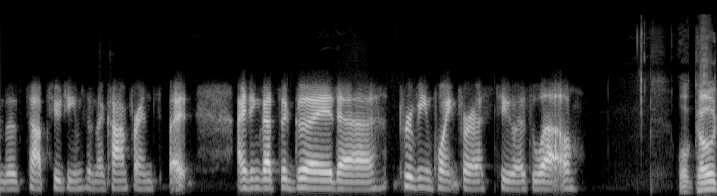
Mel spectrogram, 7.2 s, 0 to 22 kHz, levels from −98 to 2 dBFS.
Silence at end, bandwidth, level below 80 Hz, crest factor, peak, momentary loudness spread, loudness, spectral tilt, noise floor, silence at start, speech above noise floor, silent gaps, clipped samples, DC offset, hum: 0 s; 13.5 kHz; -84 dBFS; 22 dB; -4 dBFS; 12 LU; -23 LUFS; -4.5 dB/octave; -77 dBFS; 0 s; 54 dB; none; under 0.1%; under 0.1%; none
